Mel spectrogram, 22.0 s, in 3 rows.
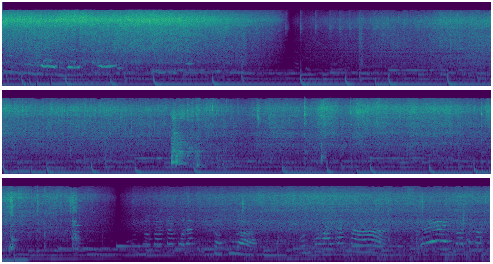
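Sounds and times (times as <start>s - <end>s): curry sizzling in a pan: 0.0s - 4.2s, 5.3s - 16.1s, 17.2s - 22.0s
metal ladle scraping pan: 9.8s - 16.0s.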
